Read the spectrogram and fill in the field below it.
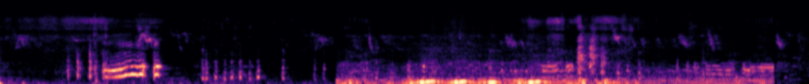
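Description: Several laying hens cluck and murmur close by inside a coop in the evening, soft overlapping calls that swell into a steady, busy chorus.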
